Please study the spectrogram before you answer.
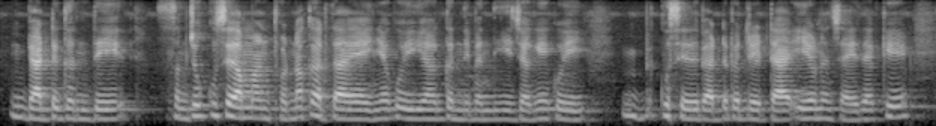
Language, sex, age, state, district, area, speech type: Dogri, female, 45-60, Jammu and Kashmir, Samba, rural, spontaneous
